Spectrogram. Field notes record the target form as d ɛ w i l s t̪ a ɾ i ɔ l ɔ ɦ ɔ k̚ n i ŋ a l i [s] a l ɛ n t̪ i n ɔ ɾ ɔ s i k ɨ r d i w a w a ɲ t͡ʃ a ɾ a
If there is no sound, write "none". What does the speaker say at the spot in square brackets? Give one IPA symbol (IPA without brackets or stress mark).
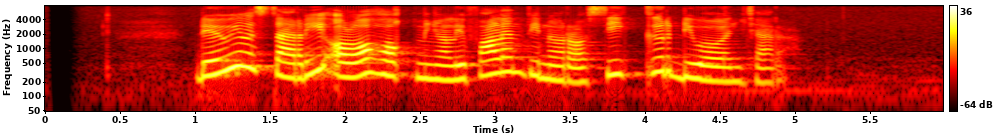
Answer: f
